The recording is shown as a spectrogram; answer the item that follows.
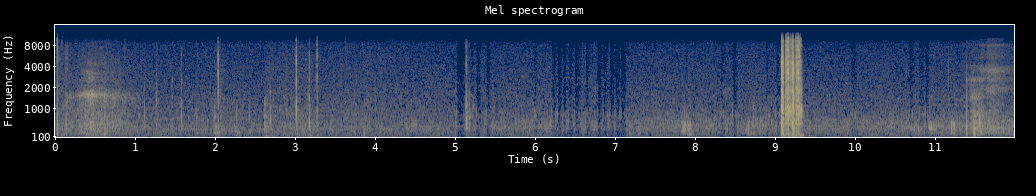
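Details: Quiet indoor-like ambience with faint clicks, a brief sharp mechanical burst like a camera shutter, and soft rustling; no animal voice stands out.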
